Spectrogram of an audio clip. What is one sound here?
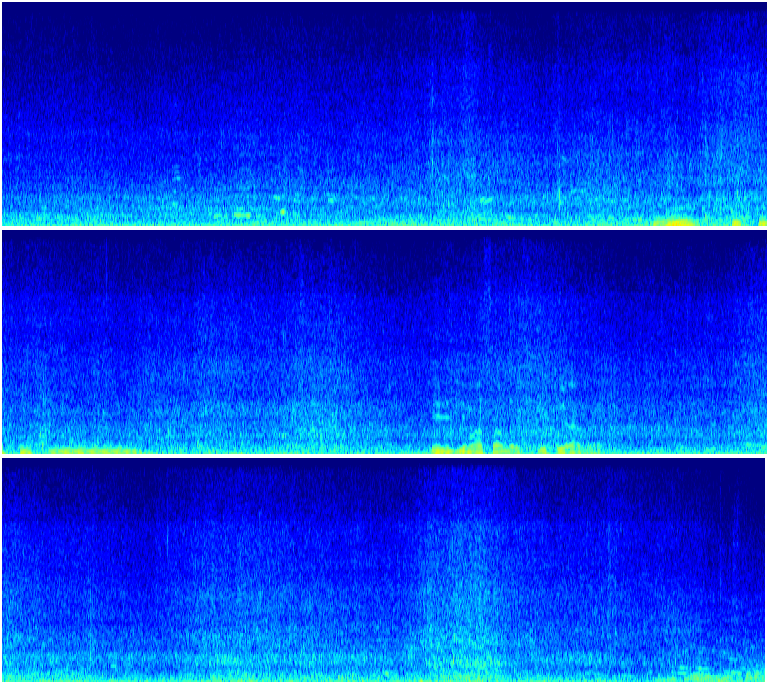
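Small waves splash and wash against a shore outdoors.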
